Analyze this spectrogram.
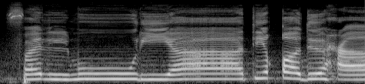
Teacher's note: دال پہ قلقلہ ہے، آواز پلٹ کر آئے گی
